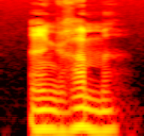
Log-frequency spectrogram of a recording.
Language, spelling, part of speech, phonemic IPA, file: French, gramme, noun, /ɡʁam/, Fr-gramme.ogg
- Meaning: gram (unit of mass)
